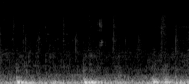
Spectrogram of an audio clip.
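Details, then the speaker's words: Low-mileage Land Rover Freelander driving up a wet, slippery driveway with flowing water: low thumps in uneven bursts, a few per second, as the older traction control pulses the brakes; normal traction control brake pulsing. "These old systems, you can just hear it pulsing, just do, do, do, do, do, do, do, all over the place. It's very interesting."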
